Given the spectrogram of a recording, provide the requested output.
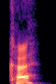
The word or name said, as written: kai1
